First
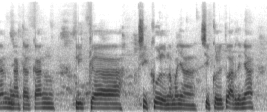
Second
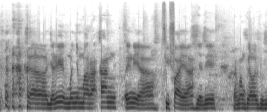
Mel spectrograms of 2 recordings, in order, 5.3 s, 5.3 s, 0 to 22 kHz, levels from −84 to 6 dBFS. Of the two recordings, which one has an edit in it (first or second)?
second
